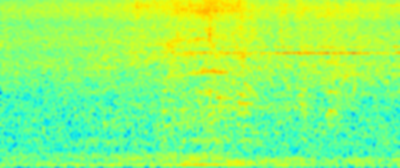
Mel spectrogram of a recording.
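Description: Street traffic: a steady wash of road noise with a low engine rumble that swells about halfway through as a vehicle passes.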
